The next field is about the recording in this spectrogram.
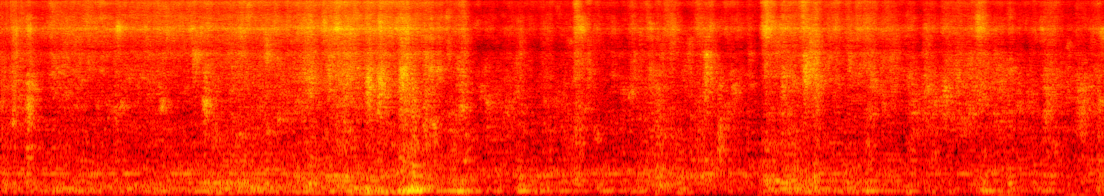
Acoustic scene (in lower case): restroom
